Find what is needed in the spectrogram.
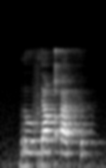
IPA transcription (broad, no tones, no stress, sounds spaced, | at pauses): ɾ ʊː v ɾ ɪ qʼ ɪ θ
